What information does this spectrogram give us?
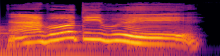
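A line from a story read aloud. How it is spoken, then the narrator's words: Mocking drawl. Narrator (Russian): глумливо протянула ведьма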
